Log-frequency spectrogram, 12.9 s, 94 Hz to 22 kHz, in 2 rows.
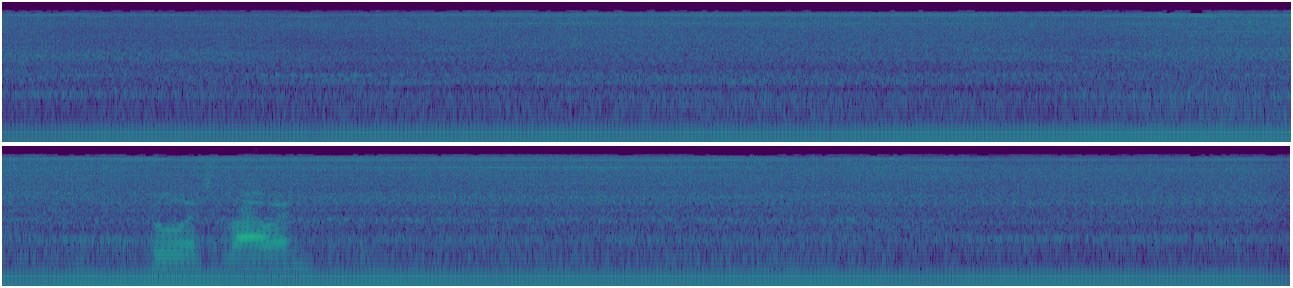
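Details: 1985 VW Cabriolet revived after sitting about 8–10 years, with smoke expected to burn off and charging being checked: a low, even idle hum, steady with no misses, knocks or hunting, a normal idle.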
